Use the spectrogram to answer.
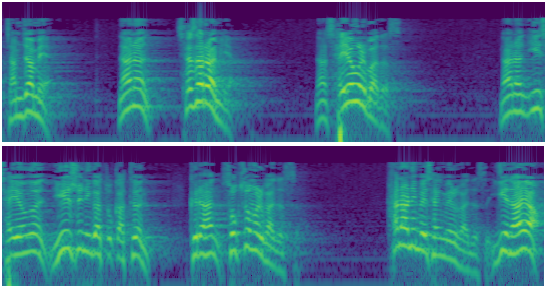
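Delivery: loud, high preaching proclamation; forceful declaration. Shown as a demonstration. Believer silencing the flesh and claiming new life, forceful proclamation. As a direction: proclaim it at full force, punching each phrase.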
